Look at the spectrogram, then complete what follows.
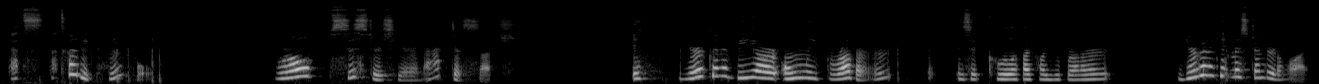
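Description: A woman playing a high-voiced, caring big sister. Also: a little mellow. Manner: hesitant, informal, reassuring. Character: caring, casual big sister, a young witch in a coven. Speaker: voice actor in ASMR roleplay. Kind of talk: ASMR roleplay, conversational acting.

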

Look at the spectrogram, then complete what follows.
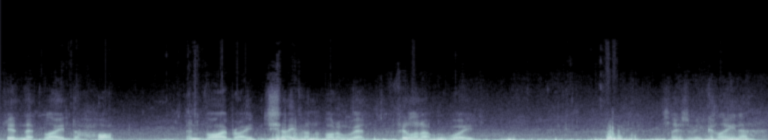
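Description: A man's voice: deep voice, steady tone, moderate pace, long pauses. A middle-aged Australian man talking casually to himself while fishing from a windy shoreline. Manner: chatty, muttering to himself. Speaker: fishing vlogger. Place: outdoors on a windy harbour shore. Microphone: body-worn action camera. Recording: wind-buffeted, slightly dull camera mic.

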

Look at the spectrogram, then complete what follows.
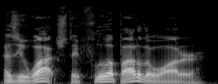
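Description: An older man reading a children's storybook aloud as narrator, in a measured, expressive way. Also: deep voice, no room sound, clean studio sound.

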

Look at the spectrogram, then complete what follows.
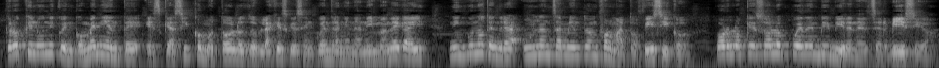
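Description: A man's voice: sits high, very animated, brisk, hardly any pauses, darkish tone. A man narrating a scripted explainer in a conversational, explanatory way. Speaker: video essay narrator. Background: background music.

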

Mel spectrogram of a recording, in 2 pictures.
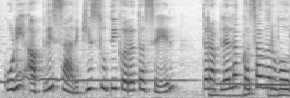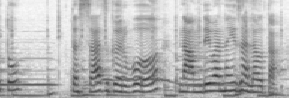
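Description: A woman's voice: a little high, measured pace, music in the background. A woman narrating a scripted children's story expressively, addressing young listeners with questions.

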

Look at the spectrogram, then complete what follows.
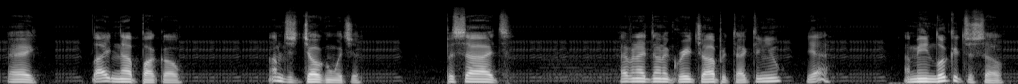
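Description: A man playing a video game on a let's play, reading a character's dialogue aloud in a relaxed, jokey way. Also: medium pitch, measured pace, long pauses, dry recording. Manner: laid-back, jokey, reads lines aloud. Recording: faint game music behind.

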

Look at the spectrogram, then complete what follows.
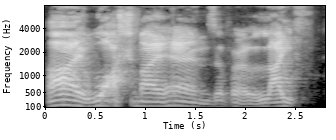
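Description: A merciless tyrant king of Greek tragedy. He is stern and forceful, issuing commands slowly and deliberately. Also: mid-range voice. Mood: cold, commanding. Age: middle-aged. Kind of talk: dramatic play reading over video call. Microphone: computer mic on a video call.

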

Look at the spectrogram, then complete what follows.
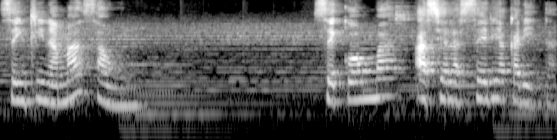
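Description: A woman giving measured, scripted narration for a radio drama. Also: a little high. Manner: measured, descriptive. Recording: echoey with music bed.

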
